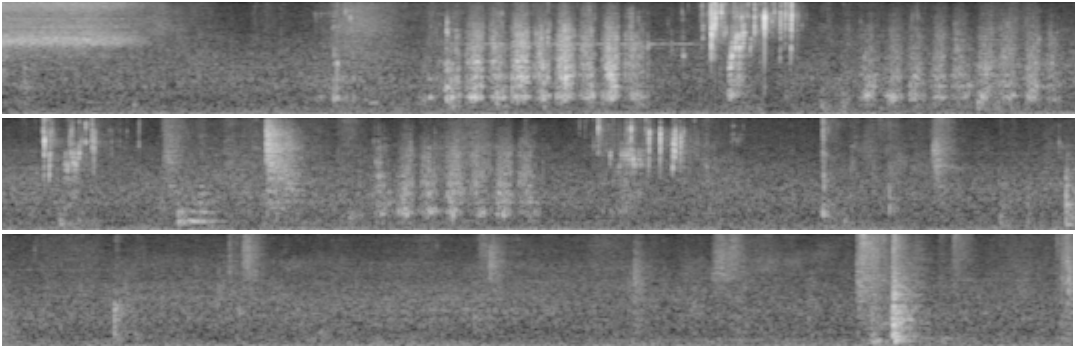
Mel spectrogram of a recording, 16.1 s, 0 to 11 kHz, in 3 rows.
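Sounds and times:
toothbrush scrubbing: 1.6s - 5.9s, 7.1s - 8.8s.

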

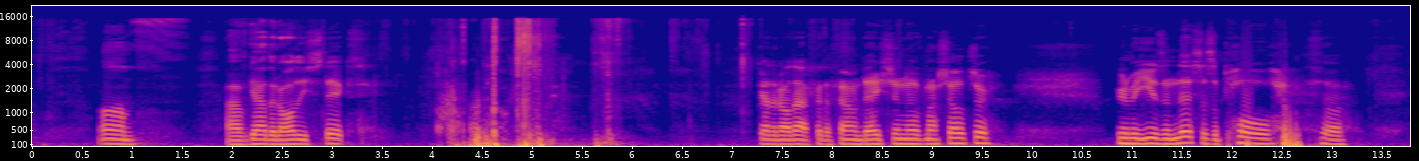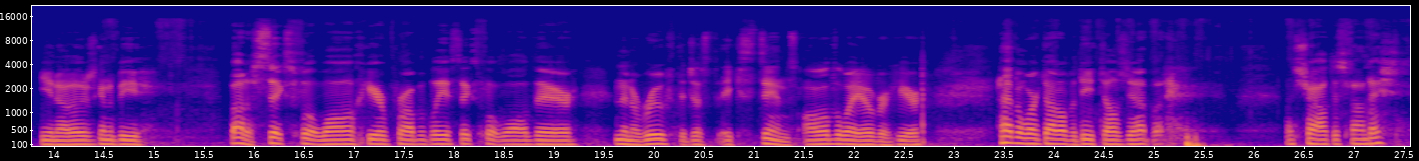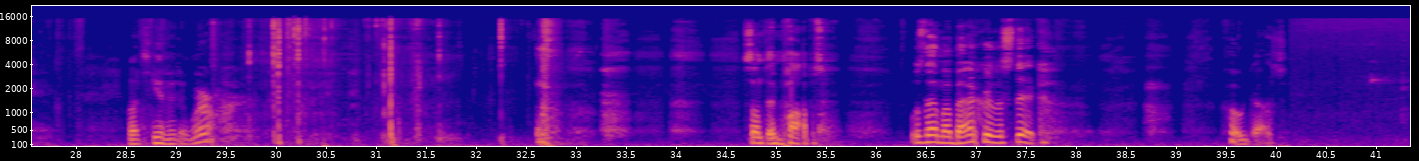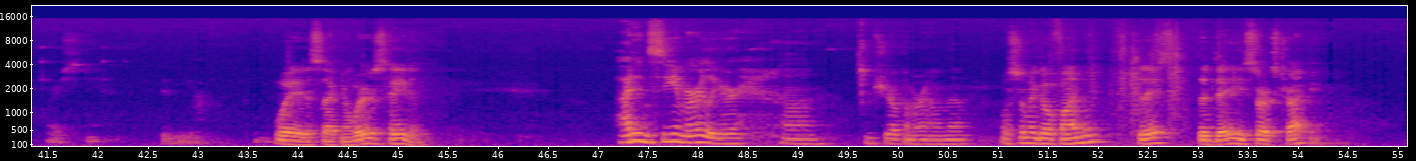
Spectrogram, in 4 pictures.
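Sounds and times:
dry sticks crunching: 29.3s - 32.4s.

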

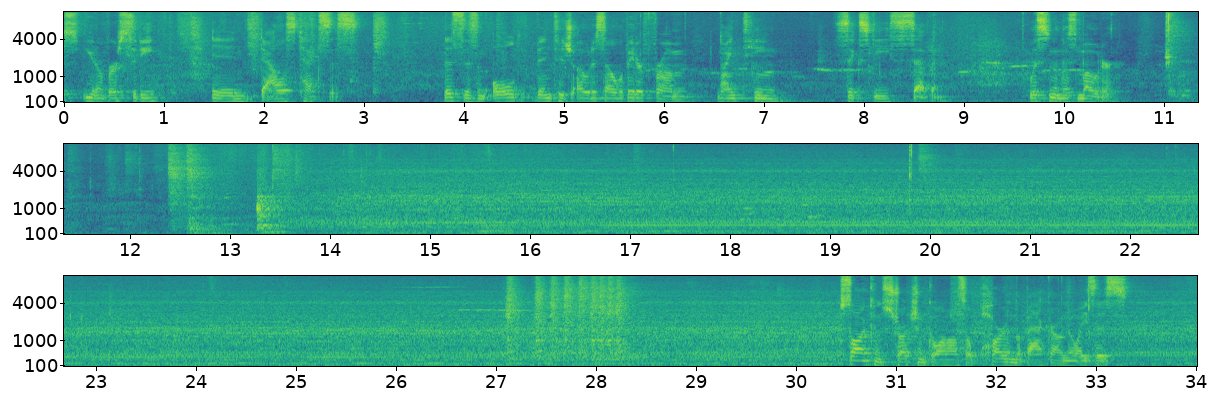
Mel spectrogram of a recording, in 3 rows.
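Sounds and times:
elevator machinery humming: 4.4s - 10.5s, 11.2s - 34.0s.

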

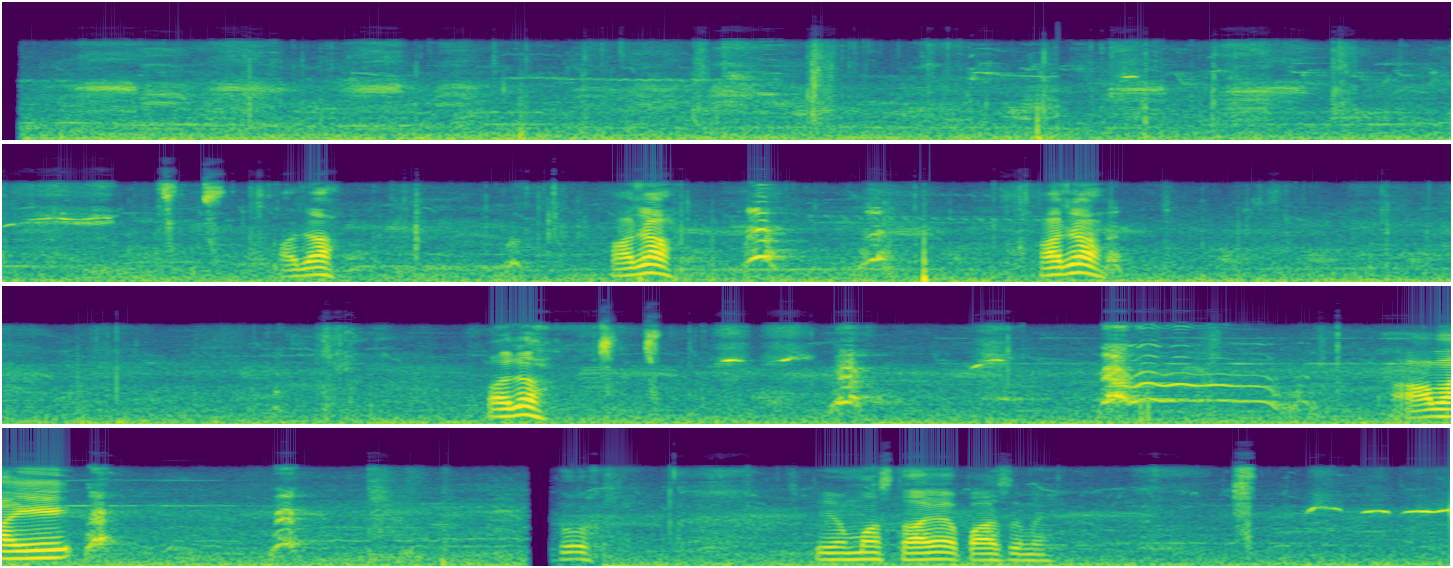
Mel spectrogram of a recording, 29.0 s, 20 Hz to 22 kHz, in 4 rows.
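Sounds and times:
dog barking: 10.8s - 12.1s, 18.6s - 19.0s, 23.1s - 23.3s
dog yipping: 10.9s - 11.8s, 18.4s - 21.2s, 22.1s - 22.4s, 23.1s - 23.3s.

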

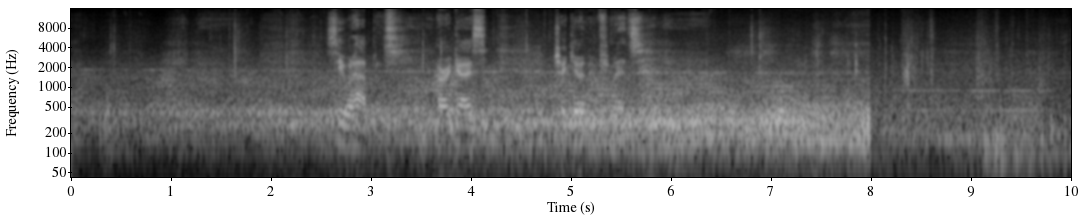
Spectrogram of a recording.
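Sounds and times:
city street background noise: 0.0s - 10.0s.

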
